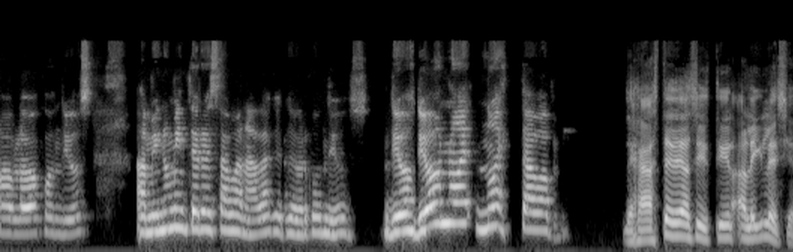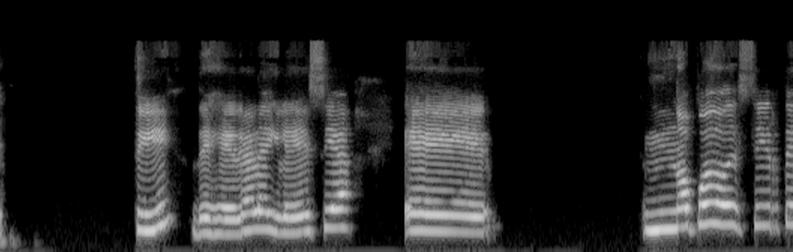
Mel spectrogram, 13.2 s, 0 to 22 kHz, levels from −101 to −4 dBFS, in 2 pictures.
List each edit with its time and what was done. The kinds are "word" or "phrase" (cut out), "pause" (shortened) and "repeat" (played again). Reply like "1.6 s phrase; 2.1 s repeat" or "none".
2.4 s word; 3.4 s word; 4.6 s word; 6.1 s word; 8.6 s word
